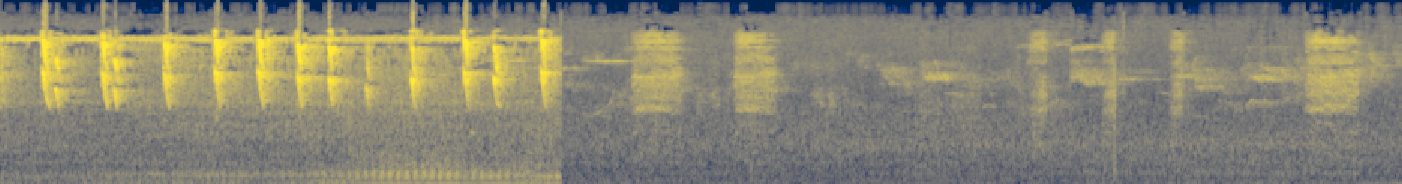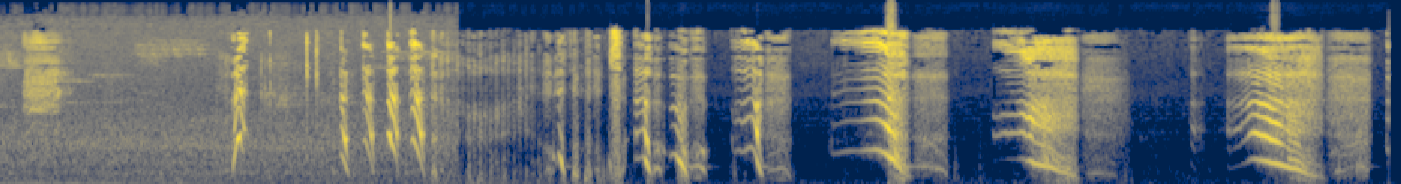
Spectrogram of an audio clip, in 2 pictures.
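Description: A squirrel gives rapid, sharp chattering chips, then a series of harsh, downward-sweeping squeals.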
